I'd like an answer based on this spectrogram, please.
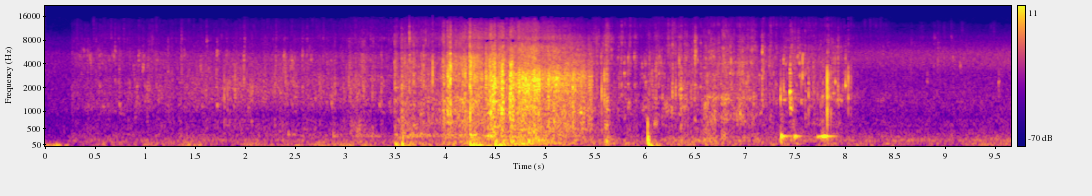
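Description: Water trickling and splashing at a small forest spring, louder and rougher for a few seconds in the middle, with a couple of short gurgles near the end.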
